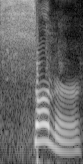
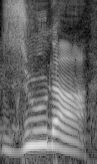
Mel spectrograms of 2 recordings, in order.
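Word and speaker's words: Sünner: u n n r it's spelled like Sunner but they pronounce it Zuna uh that that's my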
